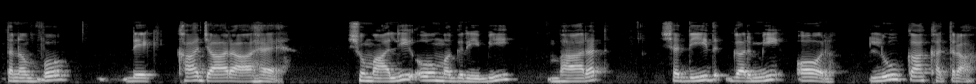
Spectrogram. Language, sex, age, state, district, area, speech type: Urdu, male, 18-30, Delhi, North East Delhi, urban, spontaneous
